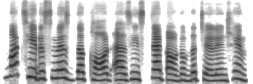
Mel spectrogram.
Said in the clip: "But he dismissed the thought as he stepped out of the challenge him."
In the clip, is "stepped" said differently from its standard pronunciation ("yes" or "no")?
yes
